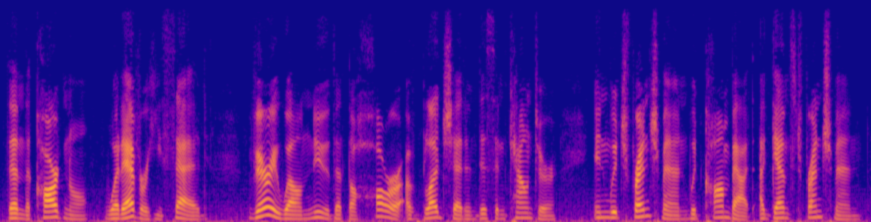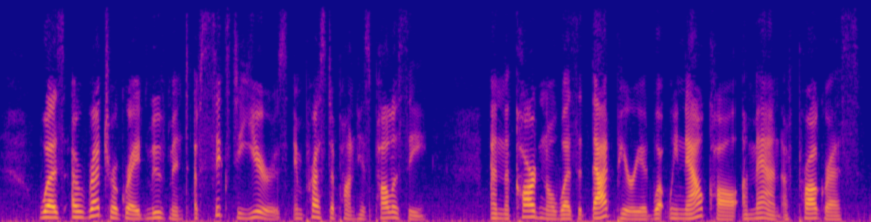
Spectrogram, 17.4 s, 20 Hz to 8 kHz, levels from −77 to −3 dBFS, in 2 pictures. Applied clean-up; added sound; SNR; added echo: none; none; none; none.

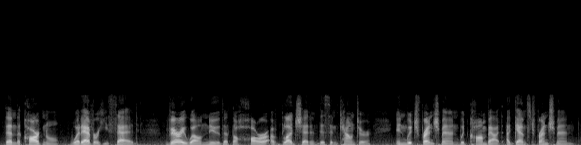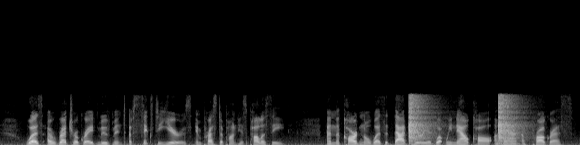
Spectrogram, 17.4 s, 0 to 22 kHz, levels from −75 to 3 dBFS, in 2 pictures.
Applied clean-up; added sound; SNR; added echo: none; Clapping; 0 dB; none.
